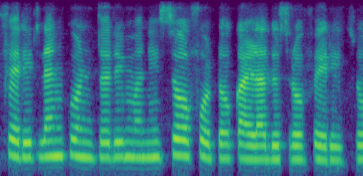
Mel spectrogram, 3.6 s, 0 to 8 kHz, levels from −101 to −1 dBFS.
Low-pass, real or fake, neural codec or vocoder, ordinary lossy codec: 7.2 kHz; real; none; Opus, 24 kbps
